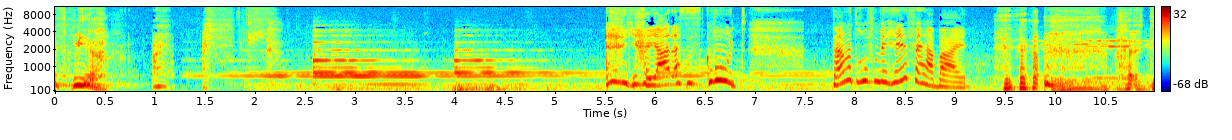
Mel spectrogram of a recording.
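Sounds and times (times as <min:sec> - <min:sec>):
speech: 0:00.1 - 0:01.6, 0:07.8 - 0:10.9
church bells ringing: 0:01.3 - 0:10.9.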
